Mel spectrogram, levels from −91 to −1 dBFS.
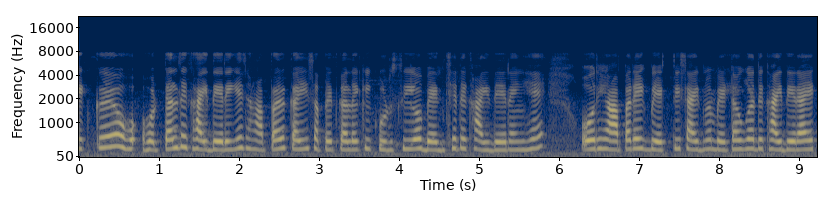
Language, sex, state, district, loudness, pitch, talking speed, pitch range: Hindi, female, Uttar Pradesh, Jyotiba Phule Nagar, -31 LUFS, 255 Hz, 225 wpm, 235-270 Hz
